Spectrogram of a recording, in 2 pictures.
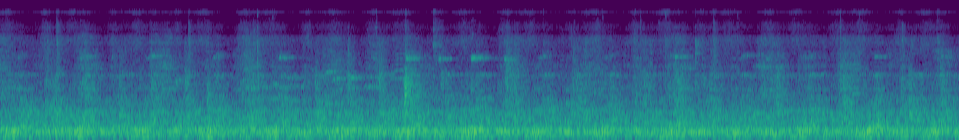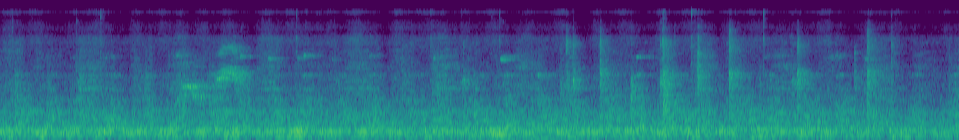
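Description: An elliptical exercise machine whirs and rumbles steadily.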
